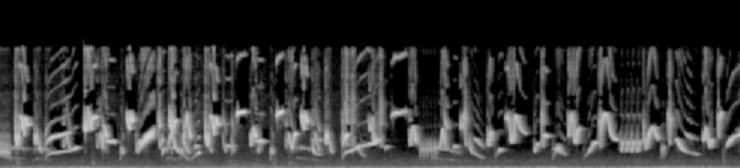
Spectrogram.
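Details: Steady, lively warbling from a captive male grey singer finch originating in Poland: dense sequences of sharp slurred whistles and brief buzzy trills, running without a break for about ten seconds.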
